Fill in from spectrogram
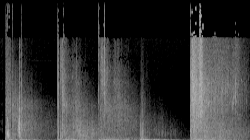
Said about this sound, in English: And the one piece of upgraded military arsenal that will haunt the troops for the entirety of the war? Artillery.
